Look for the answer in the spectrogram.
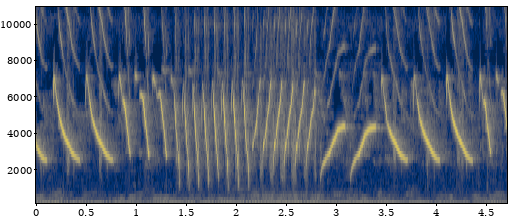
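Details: Song of a female canary in breeding condition, used to lure males: repeated falling whistled sweeps about three per second, a fast trill of steep downward notes, then more sweeps, over a faint low hum.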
